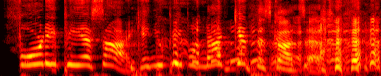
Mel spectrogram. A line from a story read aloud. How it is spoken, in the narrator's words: scream out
